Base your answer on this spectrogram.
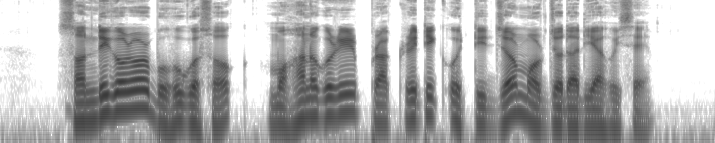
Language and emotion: Assamese, neutral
